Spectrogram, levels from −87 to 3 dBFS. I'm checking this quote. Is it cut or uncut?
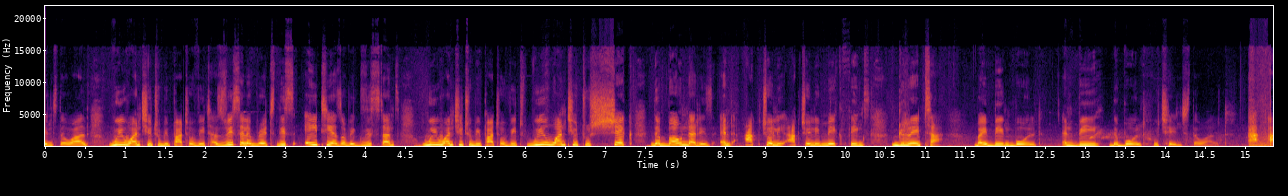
uncut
